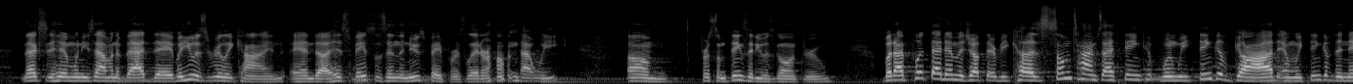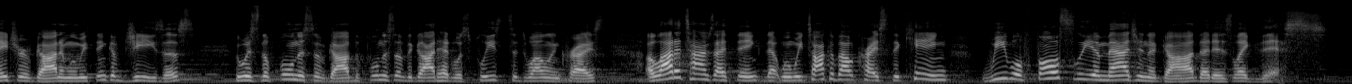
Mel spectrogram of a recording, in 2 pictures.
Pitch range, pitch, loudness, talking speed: 145-205 Hz, 170 Hz, -29 LUFS, 235 wpm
